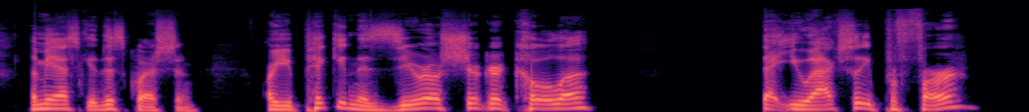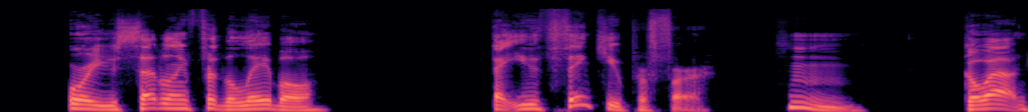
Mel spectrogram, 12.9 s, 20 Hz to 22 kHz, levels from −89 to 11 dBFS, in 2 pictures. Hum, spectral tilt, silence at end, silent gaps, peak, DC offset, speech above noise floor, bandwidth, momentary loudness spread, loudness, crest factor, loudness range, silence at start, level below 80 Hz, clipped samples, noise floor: none; -5.5 dB/octave; 0 s; 3.74-3.85 s, 4.15-4.76 s, 6.13-6.85 s, 8.50-9.49 s, 10.91-11.26 s, 11.87-12.03 s, 12.18-12.45 s; 0 dBFS; under 0.1%; over 72 dB; 15.5 kHz; 9 LU; -19 LUFS; 18 dB; 4 LU; 0.2 s; -52 dBFS; under 0.1%; under -90 dBFS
